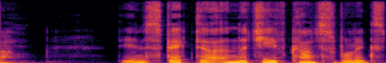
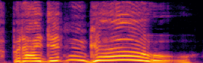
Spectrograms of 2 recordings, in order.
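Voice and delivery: higher, louder and slow, insisting; high and excited; 11 semitones higher, 6 dB louder, slower than usual. A narrator's reading. Suspect insists to inspector, high, loud and excited. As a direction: protest it, voice climbing. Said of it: "Sandford's voice rose high and excited".

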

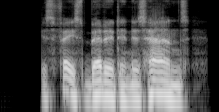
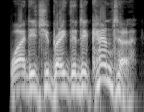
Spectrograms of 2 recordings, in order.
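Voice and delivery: raised and higher, demanding an answer; crying out; 8 semitones higher, 4 dB louder, faster than usual. Acted. Portal in anguish demanding why his wife broke the decanter, crying out. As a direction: cry it out at the room. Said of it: "he cried".

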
